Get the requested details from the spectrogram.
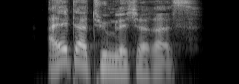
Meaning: strong/mixed nominative/accusative neuter singular comparative degree of altertümlich
- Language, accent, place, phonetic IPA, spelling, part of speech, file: German, Germany, Berlin, [ˈaltɐˌtyːmlɪçəʁəs], altertümlicheres, adjective, De-altertümlicheres.ogg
